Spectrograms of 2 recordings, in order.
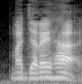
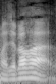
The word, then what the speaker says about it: majreha: Allah Bismillahi majha ya imalah ya bacanya majreha n Sanes majroha sanesnya majreha imalah ini ya Naiklah Dengan menyebut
